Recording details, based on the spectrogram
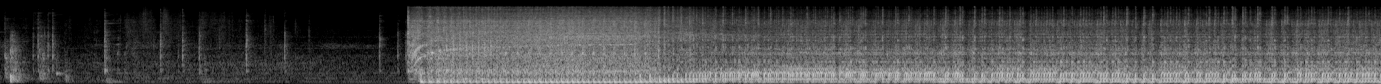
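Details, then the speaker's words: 1981 Evinrude 15 HP outboard: few quiet clicks then fires and runs steady and even with no whine; powerhead healthy, earlier whine traced to lower unit. "I hear no whining foreign sounds good I got my sucker off so you can hear the engine no whining so the winding was in the lower unit motor sounds good real good"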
